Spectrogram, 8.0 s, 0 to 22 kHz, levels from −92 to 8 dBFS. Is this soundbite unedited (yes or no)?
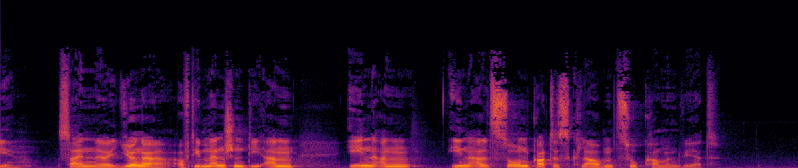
yes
